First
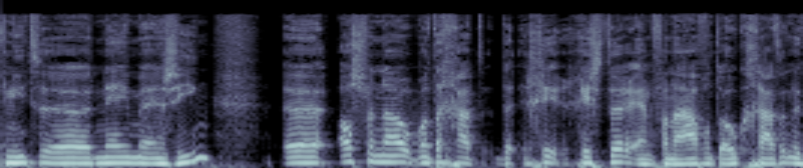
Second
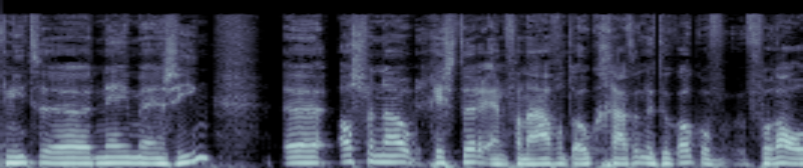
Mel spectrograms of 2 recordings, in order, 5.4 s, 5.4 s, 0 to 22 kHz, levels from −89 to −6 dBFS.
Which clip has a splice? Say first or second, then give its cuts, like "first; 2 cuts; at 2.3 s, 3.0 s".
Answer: second; 1 cut; at 2.7 s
